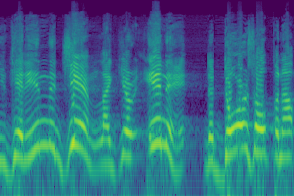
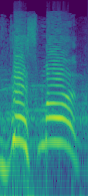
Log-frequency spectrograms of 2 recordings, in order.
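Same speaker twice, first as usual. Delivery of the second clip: "This month" shouted, high and loud; crowd-rousing shout of "This month"; 4 semitones higher, 5 dB louder than usual. Shown as a demonstration.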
